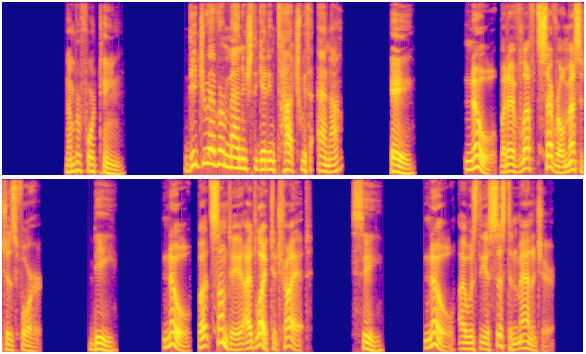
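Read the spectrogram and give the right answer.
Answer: A: No, but I've left several messages for her.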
